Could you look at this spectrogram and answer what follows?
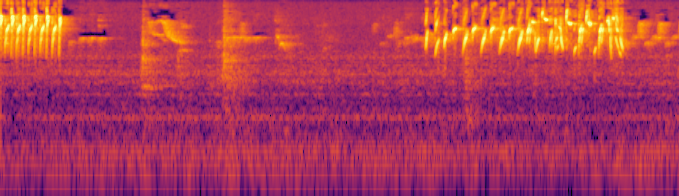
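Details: European goldfinch, a privately kept bird, gives a brief burst of rapid high twitter, then scattered soft chips and a lull, followed by a long ringing run of fast repeated buzzy-tinkling notes; low hum throughout.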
